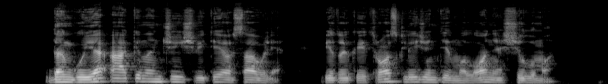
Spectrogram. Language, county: Lithuanian, Alytus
